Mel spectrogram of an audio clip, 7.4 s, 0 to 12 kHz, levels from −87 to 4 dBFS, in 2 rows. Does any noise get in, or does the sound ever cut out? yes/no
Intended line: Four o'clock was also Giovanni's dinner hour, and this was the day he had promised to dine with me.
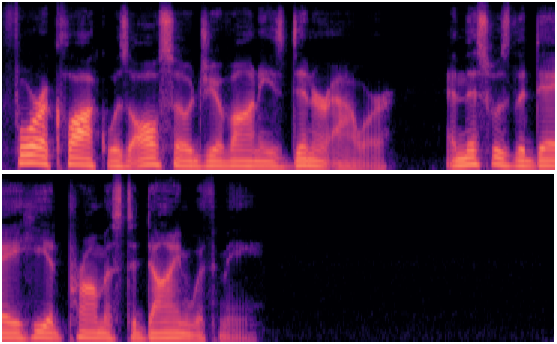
no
